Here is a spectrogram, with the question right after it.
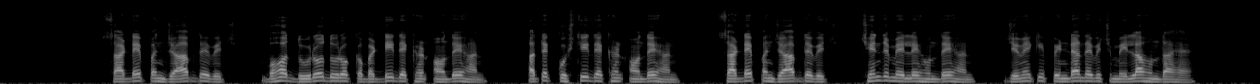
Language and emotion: Punjabi, neutral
